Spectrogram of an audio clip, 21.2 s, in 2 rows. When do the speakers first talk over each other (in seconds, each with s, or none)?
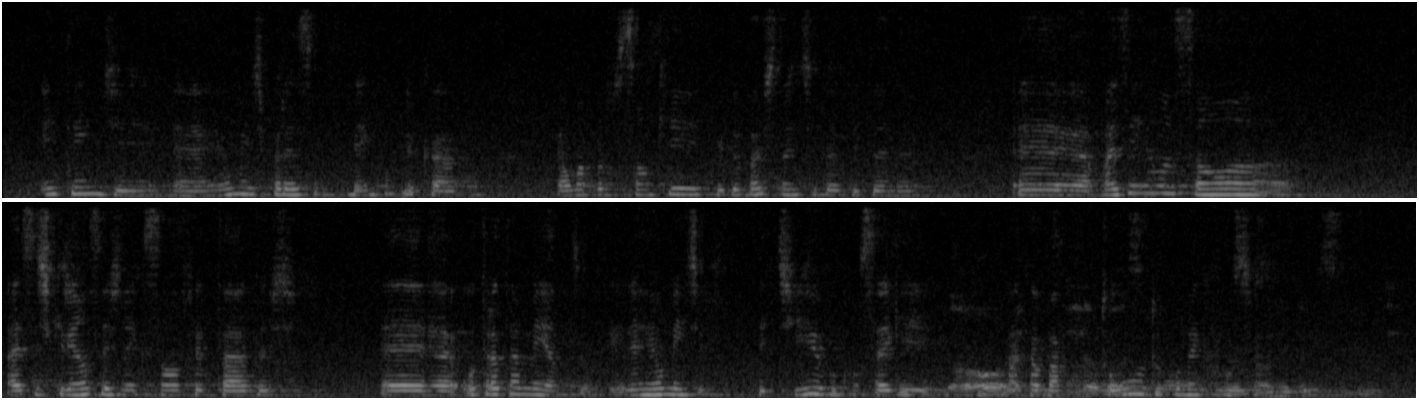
18.1 s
